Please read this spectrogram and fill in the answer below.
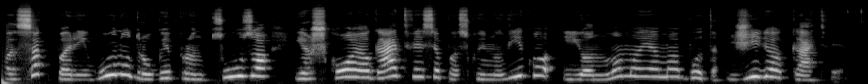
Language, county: Lithuanian, Vilnius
